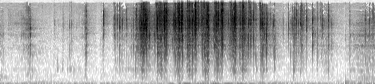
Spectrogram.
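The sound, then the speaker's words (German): A package of chewy sweets is torn open with a crackly, papery rip, starting with a few small snaps and swelling into a loud, sustained crinkling tear before trailing off into quieter rustles. “Wie, man, wie ihr hört, ist das eine, eine Packung, das andere nicht.”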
